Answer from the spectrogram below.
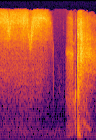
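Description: A voice imitates Indiana Jones's whip: a long breathy hiss, a brief silence, then a second swishing rush that ends in one sharp, loud crack.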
